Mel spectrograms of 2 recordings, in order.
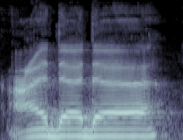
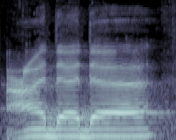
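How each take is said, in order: Both takes have the same delivery.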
